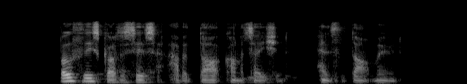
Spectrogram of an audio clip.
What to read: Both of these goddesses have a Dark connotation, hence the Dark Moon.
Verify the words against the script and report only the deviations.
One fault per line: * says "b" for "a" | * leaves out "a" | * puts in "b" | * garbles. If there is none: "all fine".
all fine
